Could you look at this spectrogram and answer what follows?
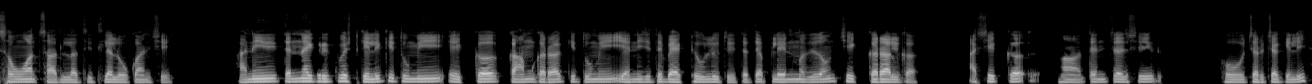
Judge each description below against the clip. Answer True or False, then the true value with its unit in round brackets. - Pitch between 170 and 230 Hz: False (120 Hz)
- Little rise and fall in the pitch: True (2.1 semitones)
